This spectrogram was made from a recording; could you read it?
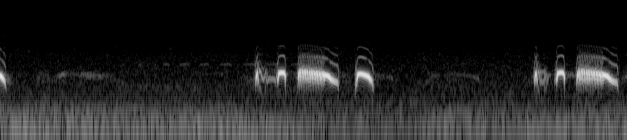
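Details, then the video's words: Spotted dove in Vietnam cooing to stimulate other doves: two loud phrases, each a short note pair, a long drawn coo falling at the end, and a final clipped note, separated by a few seconds of quiet. "Tiếng chim cu gáy kích bổi"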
